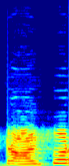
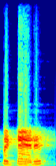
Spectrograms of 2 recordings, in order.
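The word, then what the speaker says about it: Pteris: ए है टेरिस and equisetum, पेटेरिस मत पढ़ना, पेटेरिस रॉन्ग प्रोनाउंसिएशन है।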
